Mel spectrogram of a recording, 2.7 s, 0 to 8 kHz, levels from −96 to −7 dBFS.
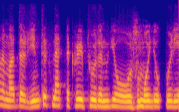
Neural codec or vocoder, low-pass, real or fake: codec, 16 kHz, 0.5 kbps, X-Codec, HuBERT features, trained on LibriSpeech; 7.2 kHz; fake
